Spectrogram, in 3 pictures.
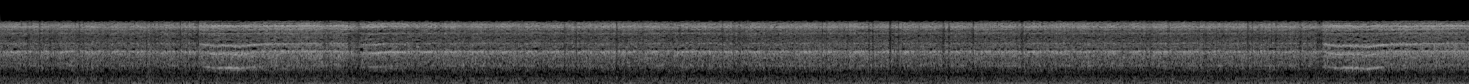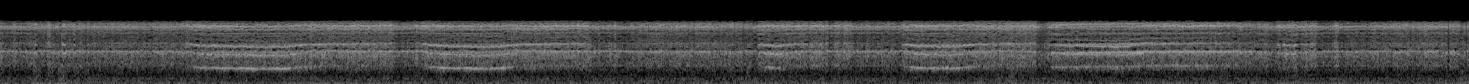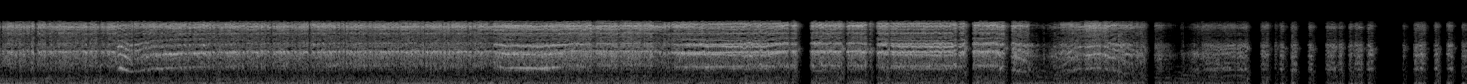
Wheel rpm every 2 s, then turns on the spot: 230, 230, 230, 230, 230, 230, 230, 230, 220, 220, 230, 230, 220, 230, 230, 220, 230, 230, 220, 180, 80, 70.
none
